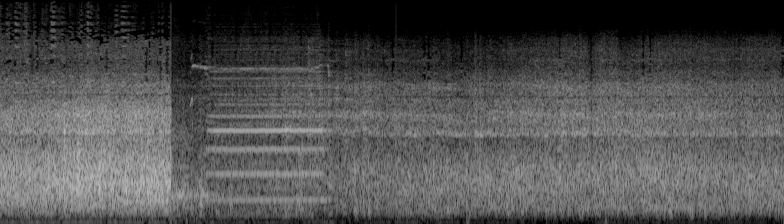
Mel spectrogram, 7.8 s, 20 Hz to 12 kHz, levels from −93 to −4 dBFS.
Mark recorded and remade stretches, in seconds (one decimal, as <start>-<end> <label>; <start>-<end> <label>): 0.0-2.0 recorded; 2.0-3.3 remade; 3.3-7.8 recorded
